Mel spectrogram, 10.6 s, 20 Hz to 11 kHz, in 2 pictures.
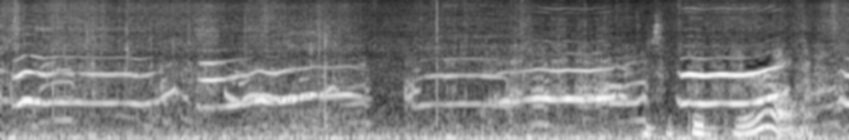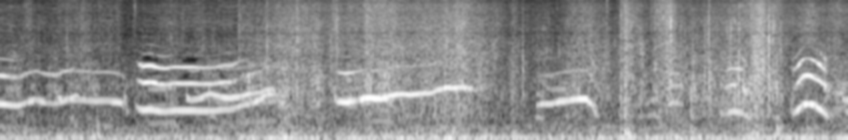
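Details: German Shepherd puppies only hours old, a litter of seven born in May 2017, making softer rising and falling whines and squeaks over a steady background hiss, with a burst of broadband noise near the end.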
